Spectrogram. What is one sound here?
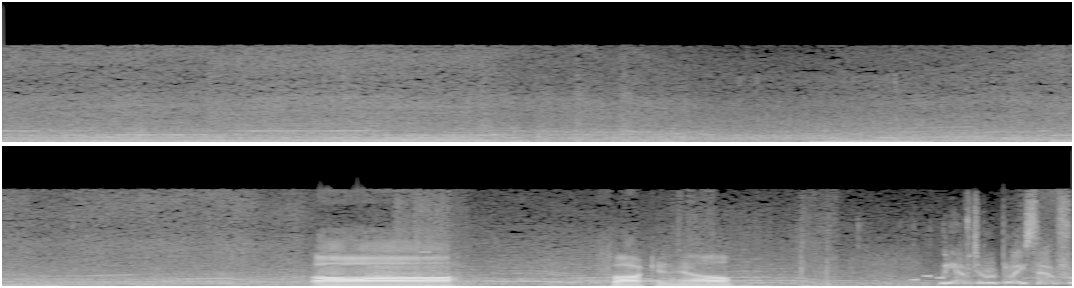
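A racing car engine whines, its pitch climbing and dropping through the gears.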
